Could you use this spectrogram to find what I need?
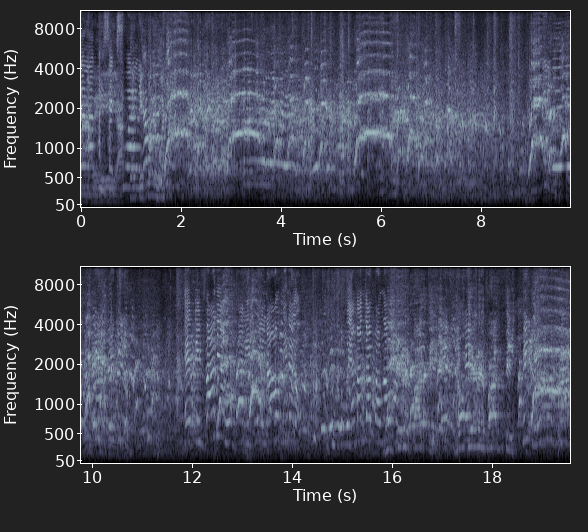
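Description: A woman talks loudly and with animation on a stage.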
